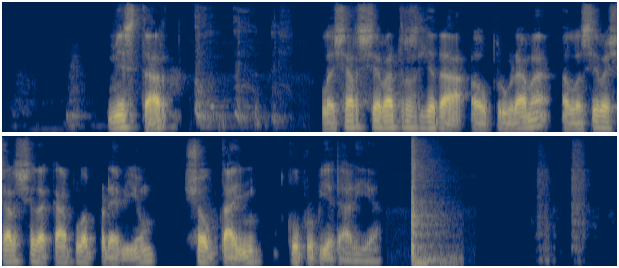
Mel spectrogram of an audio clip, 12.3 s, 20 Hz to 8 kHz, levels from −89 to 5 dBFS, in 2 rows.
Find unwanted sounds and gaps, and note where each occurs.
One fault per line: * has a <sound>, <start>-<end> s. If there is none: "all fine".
* has a cough, 1.9-2.9 s
* has a thud, 10.2-10.8 s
